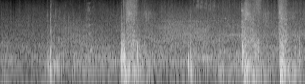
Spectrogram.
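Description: A game character lands with heavy thuds.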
